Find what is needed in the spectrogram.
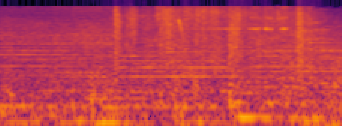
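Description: Film-trailer sound design: a loud, dense noisy swell with a deep low rumble under it, laid over music with a few held tones.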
